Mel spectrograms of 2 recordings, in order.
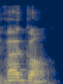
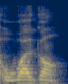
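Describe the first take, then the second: First: The word begins with a V sound. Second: The word begins with a W sound. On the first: The speaker calls it right. "le W, ça se prononce V" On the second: The speaker calls it wrong. "on prononce pas wagon"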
